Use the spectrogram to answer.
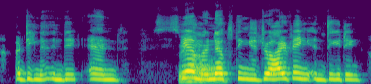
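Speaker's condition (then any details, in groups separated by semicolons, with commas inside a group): Cerebral palsy; from birth, affects walking, face, mouth; muscle transfer surgery; walking still affected, improved after surgery; affects speech, mouth and face, drooling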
